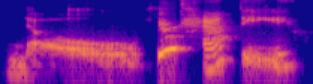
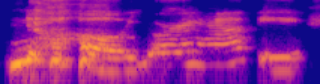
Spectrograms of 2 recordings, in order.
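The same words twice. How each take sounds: First: Lightly mocking contradiction, pitched up; dismissive denial. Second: Shouted no, then a drawn-out, slow, high you're happy; mock insistent denial. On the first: Therapist mock-contradicting a client's anger, light and dismissive. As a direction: brush the feeling off as if correcting them. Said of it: "and me saying". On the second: Therapist parodying denying an angry client, loud mock insistence. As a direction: overrule them, hammed-up and insistent. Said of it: "And me going".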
